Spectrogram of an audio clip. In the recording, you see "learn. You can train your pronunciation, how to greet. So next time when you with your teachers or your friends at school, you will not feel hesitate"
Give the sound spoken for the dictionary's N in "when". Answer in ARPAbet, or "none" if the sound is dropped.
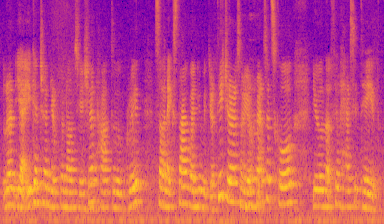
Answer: N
